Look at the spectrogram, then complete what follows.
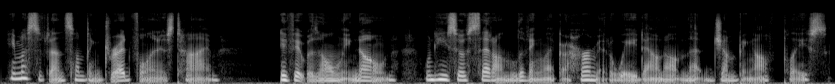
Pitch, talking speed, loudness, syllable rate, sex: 200 Hz, 215 wpm, -20 LUFS, 5.3 syllables/s, female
